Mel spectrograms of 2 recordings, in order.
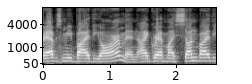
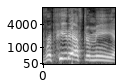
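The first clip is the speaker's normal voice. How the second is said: higher, louder call to the group; yelled command; 7 semitones higher, 4 dB louder than usual. Retold or imitated. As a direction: call it out over the rain. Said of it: "and he yells".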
